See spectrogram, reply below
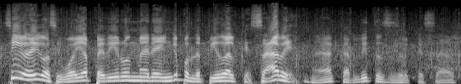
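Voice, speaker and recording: A man's voice: a little high, expressive, fairly quick, fairly bright tone, some chatter behind, a little hiss or hum. Chatty Mexican radio host man. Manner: chatty, digressive, playful, self-correcting. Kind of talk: casual rambling radio chat. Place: radio studio.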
